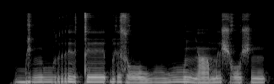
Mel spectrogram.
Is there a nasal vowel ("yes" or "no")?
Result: yes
